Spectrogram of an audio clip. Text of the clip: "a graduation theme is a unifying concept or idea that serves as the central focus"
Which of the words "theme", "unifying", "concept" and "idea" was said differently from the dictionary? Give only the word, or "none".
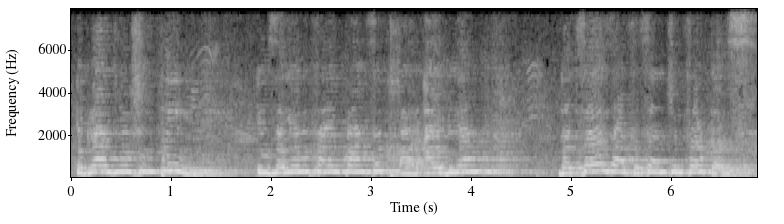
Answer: theme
